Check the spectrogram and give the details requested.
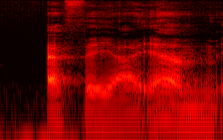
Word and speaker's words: faim: Note that faim, F-A-I-M, is pronounced as faim.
